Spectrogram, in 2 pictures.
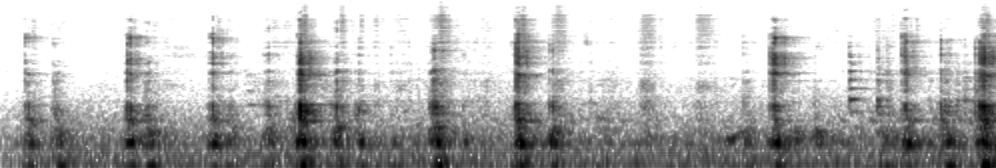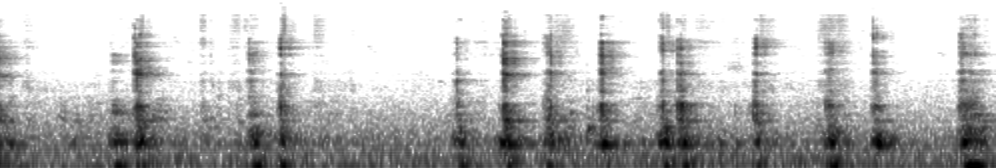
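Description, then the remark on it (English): Pigs grunt and oink steadily, a busy overlapping series of short snorting calls with some rustling and shuffling, no one speaking. “I couldn't find the same pigs, but I did find some other pigs. So these pigs are pretty good.”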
